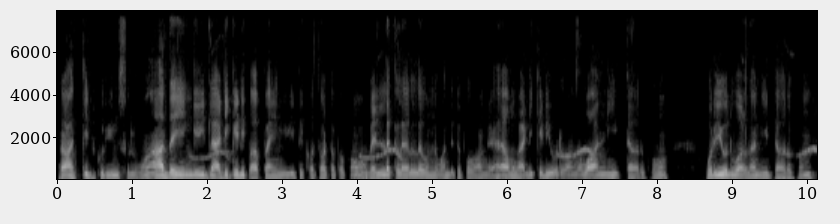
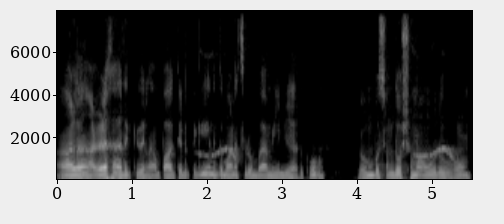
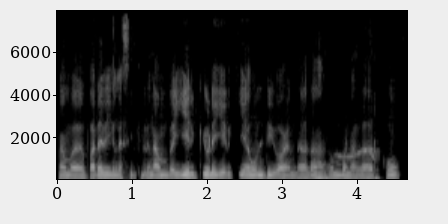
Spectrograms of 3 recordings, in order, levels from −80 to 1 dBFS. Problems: background sounds at intervals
